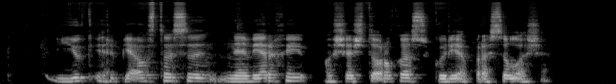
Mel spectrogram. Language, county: Lithuanian, Šiauliai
